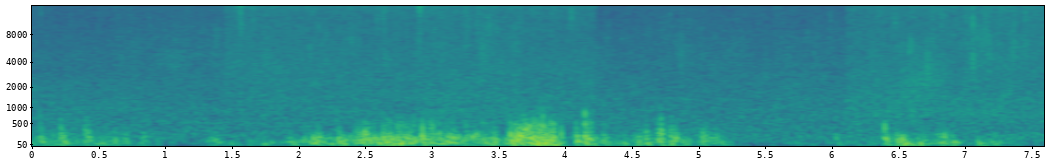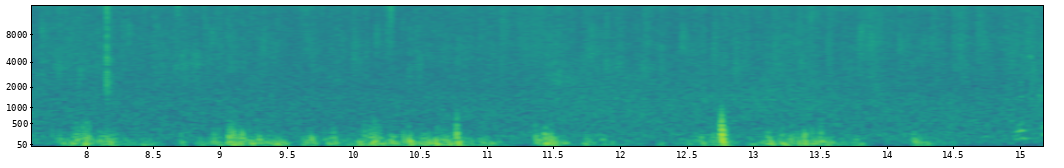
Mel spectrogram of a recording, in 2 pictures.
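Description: Heavy thunderstorm rain under a severe warning for 60 mph wind gusts, with rain pouring steadily and loud gusts surging and fading in waves, close to the microphone.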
